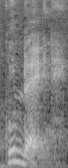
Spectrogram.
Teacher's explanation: Cillene, pronunciato Cudene, con la Y che traslittera la nostra U e la doppia L che assume il suono cacuminale D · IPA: [ɖ]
